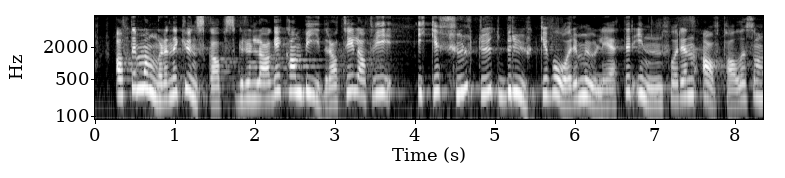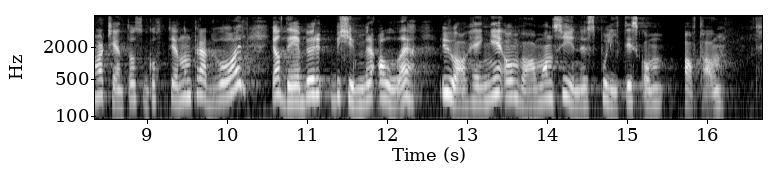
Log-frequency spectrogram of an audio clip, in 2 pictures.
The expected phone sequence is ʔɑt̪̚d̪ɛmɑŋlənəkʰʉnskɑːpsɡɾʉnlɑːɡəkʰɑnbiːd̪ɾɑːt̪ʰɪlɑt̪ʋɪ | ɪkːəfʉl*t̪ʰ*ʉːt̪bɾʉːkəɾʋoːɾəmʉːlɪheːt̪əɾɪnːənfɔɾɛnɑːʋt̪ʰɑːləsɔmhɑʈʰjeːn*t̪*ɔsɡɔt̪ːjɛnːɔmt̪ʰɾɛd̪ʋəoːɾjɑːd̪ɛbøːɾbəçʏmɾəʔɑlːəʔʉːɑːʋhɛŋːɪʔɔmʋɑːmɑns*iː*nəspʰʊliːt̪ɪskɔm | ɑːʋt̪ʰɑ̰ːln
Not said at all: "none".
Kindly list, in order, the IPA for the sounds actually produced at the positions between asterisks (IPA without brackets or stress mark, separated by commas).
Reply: t̪, t̪, yː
